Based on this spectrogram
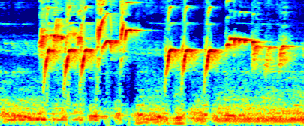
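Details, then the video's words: Cucak ranting in vigorous song, repeated sharp upward-swooping whistles in quick series, then a brief high sliding note and further clipped whistles; faint low hum behind. "Burung Cucak Ranting Gacor Pol"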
